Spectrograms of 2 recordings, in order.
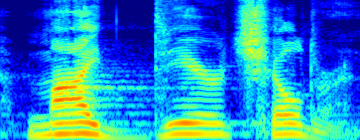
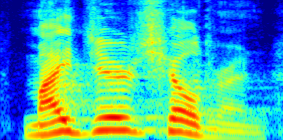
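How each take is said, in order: First: Softer, slow, tender address; tender pastor. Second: Said in the usual way. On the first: Retold or imitated. Pastor addressing his flock, soft and tender. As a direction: speak to them with a pastor's heart. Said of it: "with the heart of a pastor". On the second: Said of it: "read plainly within the passage".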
